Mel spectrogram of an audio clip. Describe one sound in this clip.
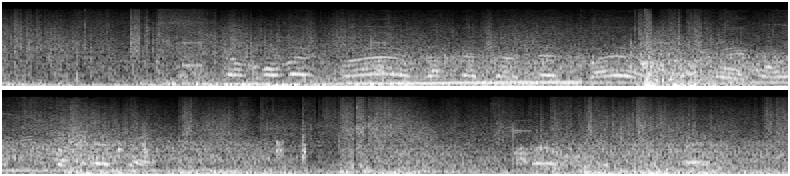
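A heavy vehicle engine revs up and rumbles steadily as it drives.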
